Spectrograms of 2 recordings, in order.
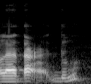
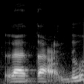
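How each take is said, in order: Both takes have the same delivery.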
